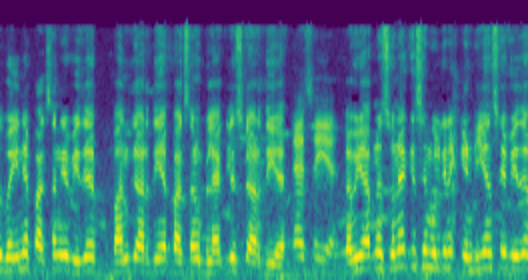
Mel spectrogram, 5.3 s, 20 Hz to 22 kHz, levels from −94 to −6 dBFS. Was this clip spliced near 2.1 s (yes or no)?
no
